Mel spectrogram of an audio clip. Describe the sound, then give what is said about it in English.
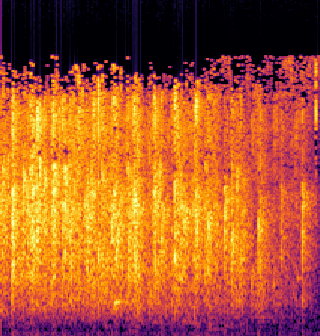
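A church audience claps steadily and warmly for several seconds as applause for the Lord, a dense wash of many hands in a church in a suburb of Louisville, Kentucky, before gradually thinning toward the end. “Give the Lord a hand of applause in His house.”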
